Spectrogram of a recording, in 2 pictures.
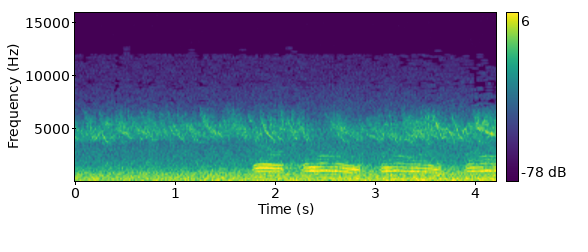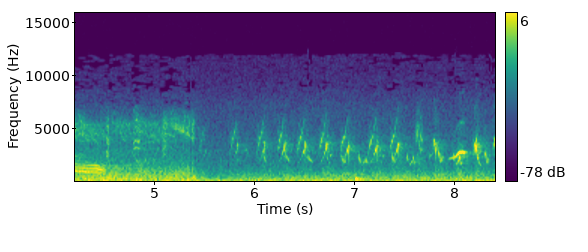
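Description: A bird gives four short, harsh, arched calls in quick succession, starting about two seconds in, over continuous high-pitched chirping of forest wildlife. About halfway through, the background cuts to a different run of rapid high chirps.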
